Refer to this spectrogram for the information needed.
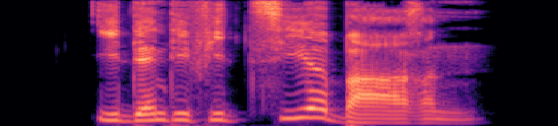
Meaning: inflection of identifizierbar: 1. strong genitive masculine/neuter singular 2. weak/mixed genitive/dative all-gender singular 3. strong/weak/mixed accusative masculine singular 4. strong dative plural
- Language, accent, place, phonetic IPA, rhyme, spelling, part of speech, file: German, Germany, Berlin, [idɛntifiˈt͡siːɐ̯baːʁən], -iːɐ̯baːʁən, identifizierbaren, adjective, De-identifizierbaren.ogg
